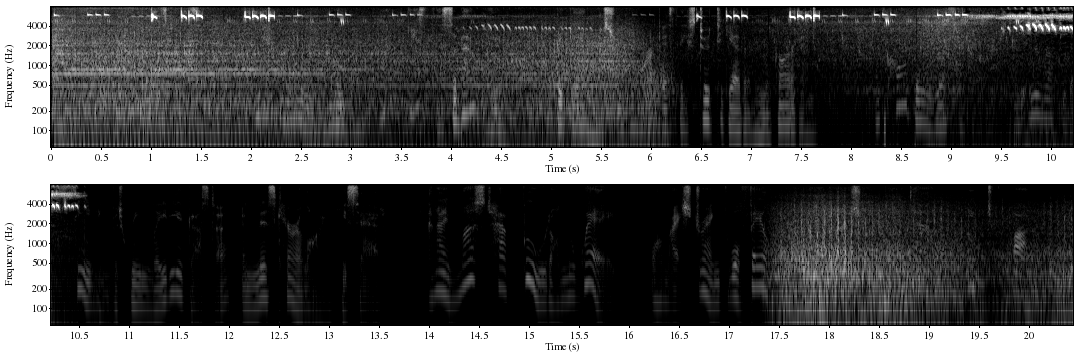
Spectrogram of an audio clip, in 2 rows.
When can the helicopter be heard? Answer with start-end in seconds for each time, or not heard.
0.0-6.3, 17.3-20.4.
